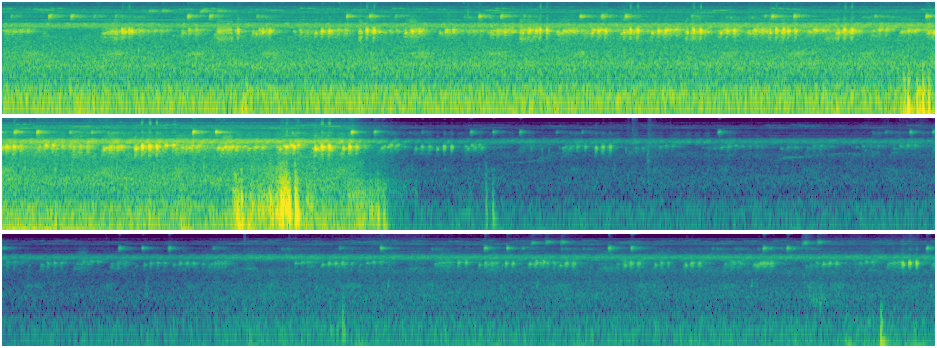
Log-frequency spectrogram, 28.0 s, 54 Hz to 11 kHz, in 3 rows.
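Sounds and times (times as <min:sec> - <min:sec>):
Dendropsophus leucophyllatus calling: 0:00.0 - 0:13.5.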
